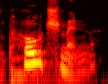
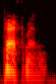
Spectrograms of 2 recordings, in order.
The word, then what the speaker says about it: Poechman: screen, I guess, it might look like Ben Poechman, but it's pronounced Poechman.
